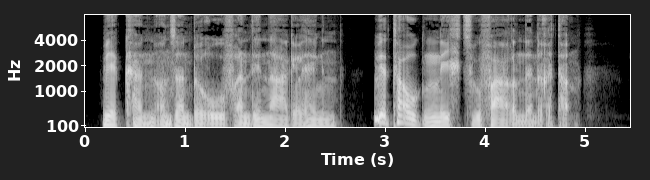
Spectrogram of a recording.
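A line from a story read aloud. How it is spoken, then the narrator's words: Dry. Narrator (German): sagte Hydorn trocken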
